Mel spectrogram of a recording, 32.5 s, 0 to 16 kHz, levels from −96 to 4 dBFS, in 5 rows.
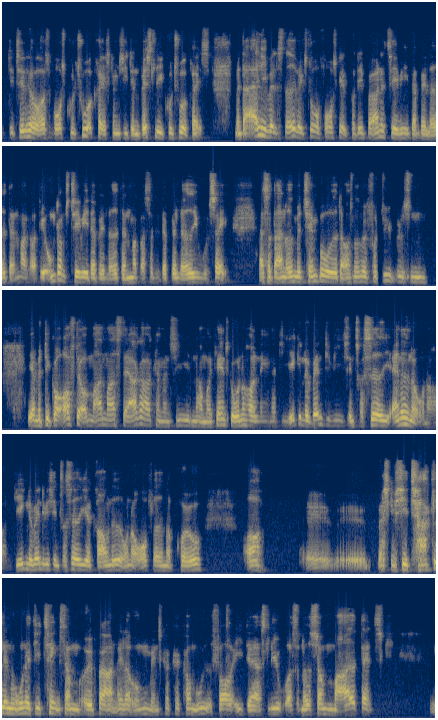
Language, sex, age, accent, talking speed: Danish, male, 30-49, native, 230 wpm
